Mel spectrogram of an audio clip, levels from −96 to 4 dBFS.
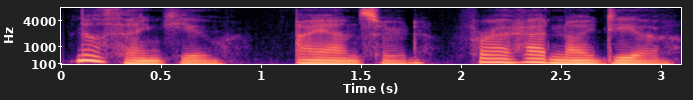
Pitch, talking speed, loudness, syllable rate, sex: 150 Hz, 195 wpm, -16 LUFS, 5.1 syllables/s, female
